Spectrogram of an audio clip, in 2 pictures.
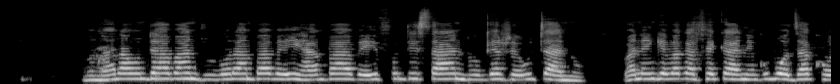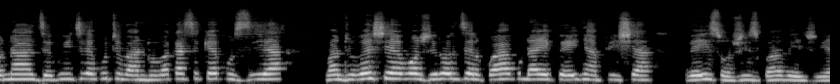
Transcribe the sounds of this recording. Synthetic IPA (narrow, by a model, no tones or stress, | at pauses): mun̤aɾaundaʋantʰuʋo̞ɾambaʋe̞iɦambaʋe̞ifundisan̤uŋɡe̞ʐe̞utano | ʋane̞ŋɡe̞ʋakap͡fe̞kane̞ŋɡuɓo̞d͡zakʰo̞nad͡ze̞k̬uit̬irakutiʋantʰuʋakasikekuzija | ʋantʰuʋe̞ʃe̞ʋo̞ʐiɾo̞nd͡ze̞rwakuɗaikwe̞iɲapiʃa | ʋe̞izo̞ʐizwaʋe̞ʐija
